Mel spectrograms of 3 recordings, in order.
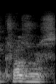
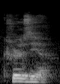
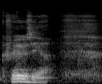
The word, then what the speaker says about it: crozier: I always say Crozerus or something like that. I always say it wrong. Crozier. I'll have to practice that. Crozier.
